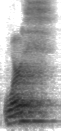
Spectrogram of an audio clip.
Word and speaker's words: worth: So I want to put that sentence together only to show the differences in pronunciation of worth and worse. TH for worth and the S sound for worse. Practice that one. Worth, worse.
